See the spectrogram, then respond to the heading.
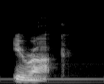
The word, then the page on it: Iraq: /ɪˈɹɑːk/; /ɪˈɹak/; /ɪˈɹæk/; /aɪˈɹæk/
